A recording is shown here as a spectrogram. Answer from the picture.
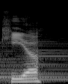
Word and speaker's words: Kea: His name is pronounced Kia.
